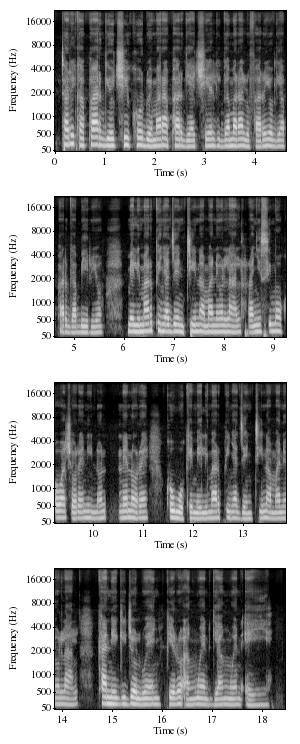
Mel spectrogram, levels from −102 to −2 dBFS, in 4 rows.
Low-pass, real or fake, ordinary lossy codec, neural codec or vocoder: none; fake; none; vocoder, 44.1 kHz, 128 mel bands, Pupu-Vocoder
